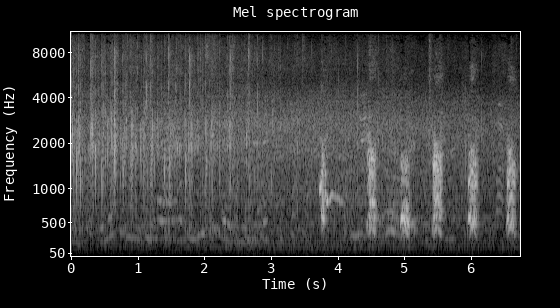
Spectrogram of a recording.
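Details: German Shepherd competing at World Championship agility, Ine v Krausenberg, placed sixth in the final; crowd talk fills the first seconds, then loud single barks ring out about every three quarters of a second.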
